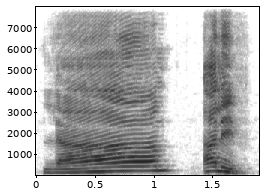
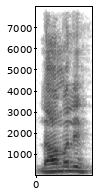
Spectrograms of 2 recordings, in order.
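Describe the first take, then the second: First: Each letter name is said slowly and fully. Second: The letter names are rushed together quickly. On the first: The speaker calls it right. "पूरा पढ़ने के लिए हम बोलते हैं लाम अलिफ" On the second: The speaker calls it wrong. "जल्दी जल्दी पढ़ने की कोशिश करना, वो ये होता है"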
